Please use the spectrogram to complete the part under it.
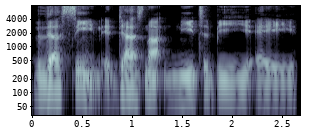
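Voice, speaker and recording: A man with a stutter chatting casually as a review podcast co-host, in a halting, informal way. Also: low-pitched. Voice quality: stutter, repeating sounds and words.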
